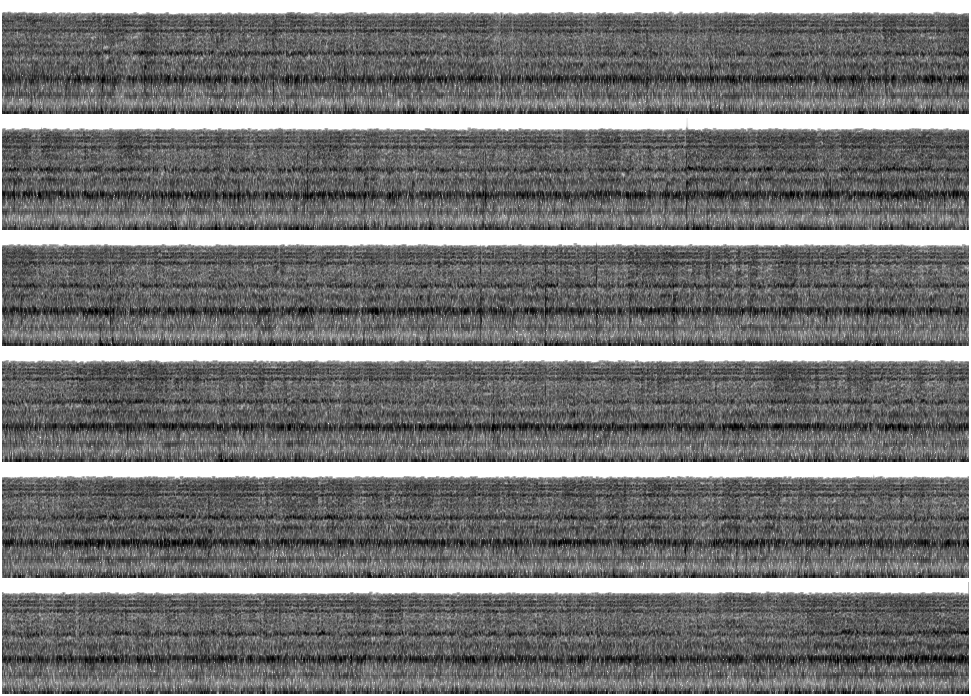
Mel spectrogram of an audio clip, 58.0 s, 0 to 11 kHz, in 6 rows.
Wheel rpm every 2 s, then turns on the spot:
150, 150, 150, 150, 150, 150, 150, 150, 150, 150, 150, 150, 150, 150, 150, 150, 150, 140, 150, 150, 150, 140, 140, 140, 150, 150, 150, 150, 140.
none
